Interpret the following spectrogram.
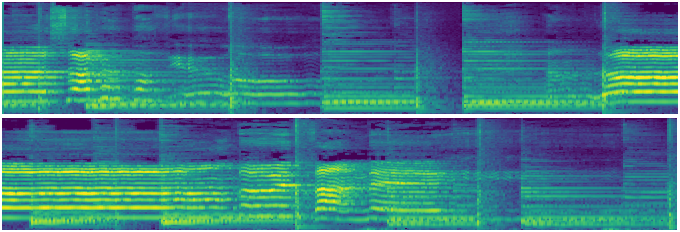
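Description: A woman singing a slow song to her own strummed acoustic guitar. She holds one long note from about four and a half seconds in to about seven.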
